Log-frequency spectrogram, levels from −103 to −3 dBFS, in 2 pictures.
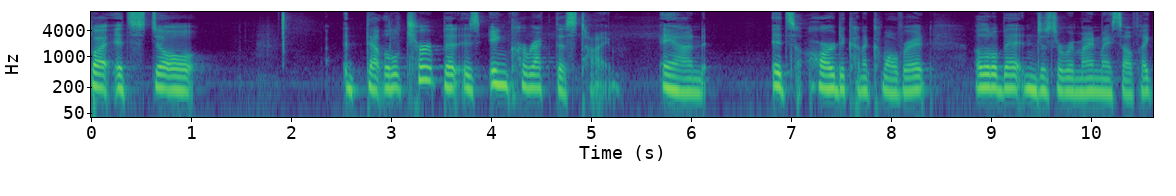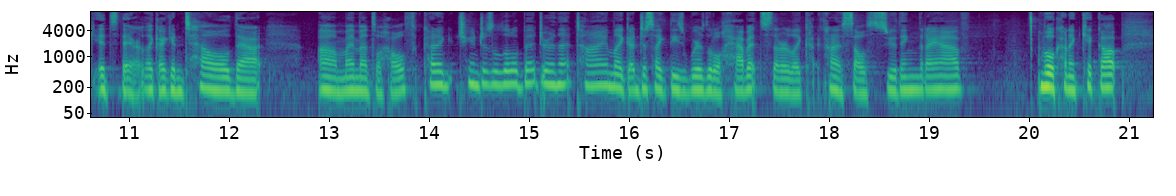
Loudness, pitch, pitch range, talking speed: -33 LUFS, 180 Hz, 165-200 Hz, 200 wpm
